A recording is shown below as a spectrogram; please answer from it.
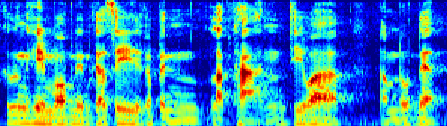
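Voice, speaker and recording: Very low-voiced man sharing beer knowledge. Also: moderate pace, a little hiss or hum. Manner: knowledgeable, adds explanations and asides. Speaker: beer expert co-host. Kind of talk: casual podcast chat.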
